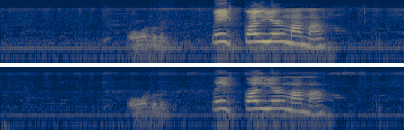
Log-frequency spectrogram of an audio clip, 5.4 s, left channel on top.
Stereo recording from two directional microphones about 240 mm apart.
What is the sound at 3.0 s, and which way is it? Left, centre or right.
Child singing, centre.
